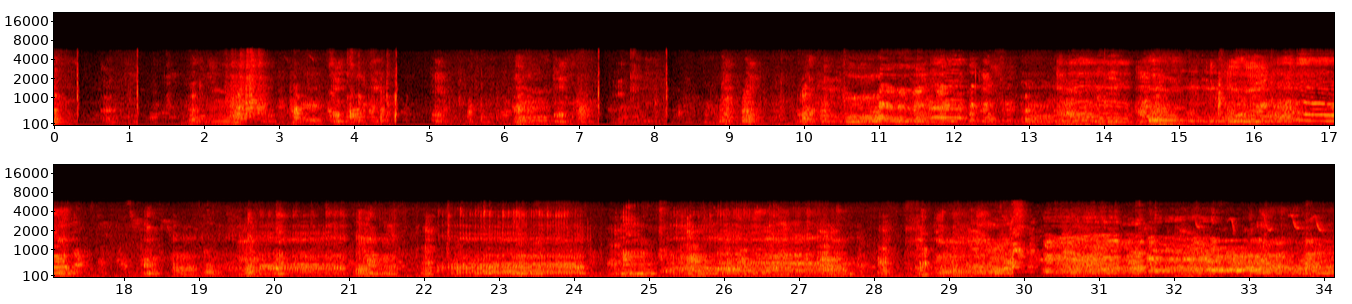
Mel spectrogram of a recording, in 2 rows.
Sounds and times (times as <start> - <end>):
Oink: 0.0 - 8.0, 8.7 - 34.1.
